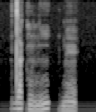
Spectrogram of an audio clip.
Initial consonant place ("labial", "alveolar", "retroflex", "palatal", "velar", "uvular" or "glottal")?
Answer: alveolar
